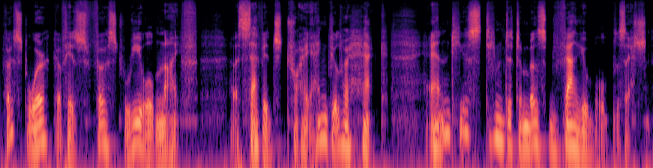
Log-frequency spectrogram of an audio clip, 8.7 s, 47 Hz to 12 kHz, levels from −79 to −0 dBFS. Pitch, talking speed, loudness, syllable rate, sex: 95 Hz, 150 wpm, -23 LUFS, 5.3 syllables/s, male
